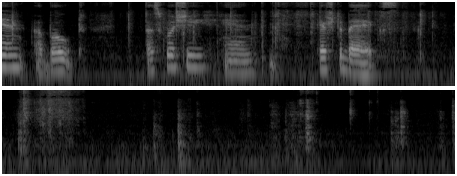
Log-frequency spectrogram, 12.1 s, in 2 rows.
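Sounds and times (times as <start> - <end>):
plastic packet rustling: 1.8 - 7.2.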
